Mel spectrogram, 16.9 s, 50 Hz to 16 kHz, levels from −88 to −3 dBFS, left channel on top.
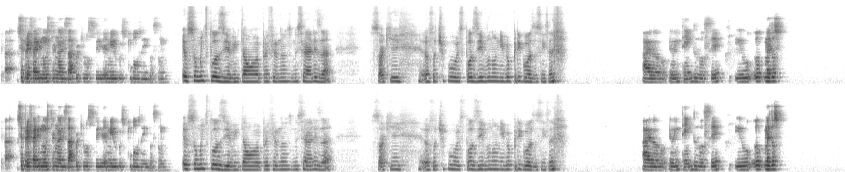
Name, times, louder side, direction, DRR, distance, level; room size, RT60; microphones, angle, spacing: voice 1, 0.0-3.3 12.8-14.3 14.7-15.5, right 2 dB, 40° right, 1.6 m, -31 dB
voice 2, 3.6-6.6 7.4-11.3, left 3 dB, 45° left, 0.9 m, -35 dB
7.9 x 6.4 x 2.2 m
head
